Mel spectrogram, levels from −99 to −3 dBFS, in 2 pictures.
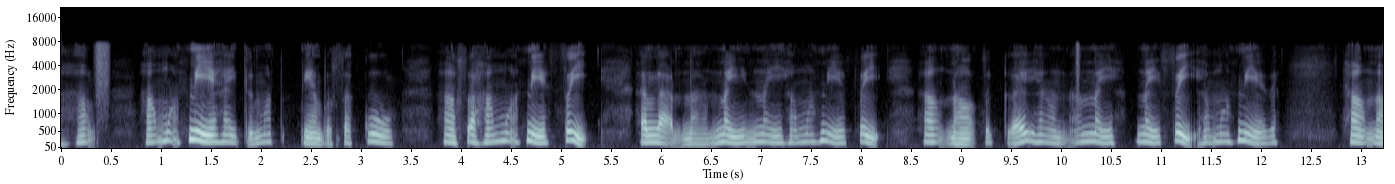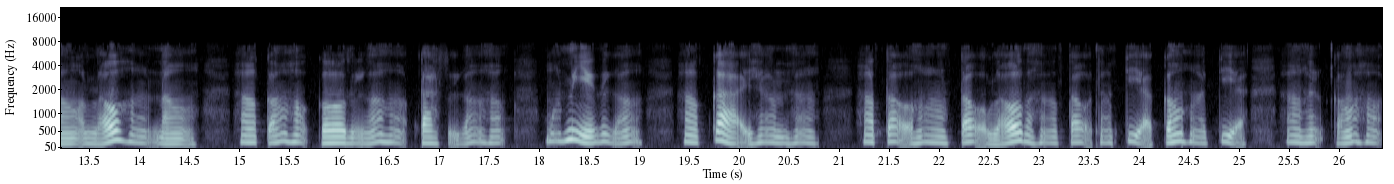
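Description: The radio link of an analogue FM wireless microphone fades as reflections cancel, so receiver noise rises over the speech, giving wireless microphone noise hits from 0.32 to 0.49 s and 10.13 to 10.19 s, each a brief swish of static.

Voice packets between Bluetooth headset and phone go missing and the receiver fills each gap by repeating the best-matching recent waveform. This concealed Bluetooth headset packet loss occurs at 1.05 s (7.5 ms), 20.77 to 20.79 s (22.5 ms), 24.41 s and 25.59 s (15 ms each). The single short gap is nearly hidden, and the longest gives a brief buzzy hold with a slight warble as real sound resumes. The mSBC wideband link carries speech up to 8 kHz with light grainy texture.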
